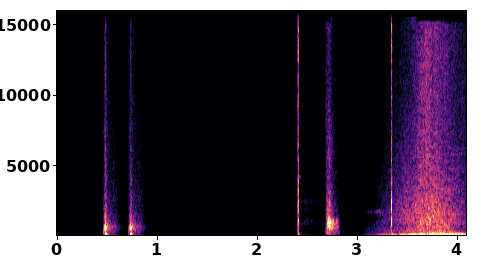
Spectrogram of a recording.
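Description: Sound effects of an animated like-and-subscribe button: two quick pops about half a second in, a click and a pop around two and a half seconds, then a click and a swelling whoosh of noise near the end.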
